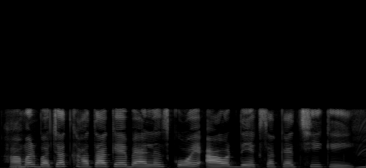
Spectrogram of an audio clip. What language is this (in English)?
Maithili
